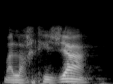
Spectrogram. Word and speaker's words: Malaquías: Joel Yael Dios el Dios es Jehová malaquías malaji El mensajero de Jehová son hombres muy bonitos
